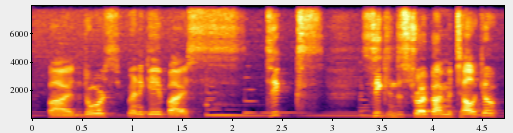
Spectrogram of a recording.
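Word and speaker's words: Styx: And the correct answer is Renegade by Sticks. That's probably not how you pronounce it. No, it is how you pronounce it. It is. Yes, it is sticks.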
